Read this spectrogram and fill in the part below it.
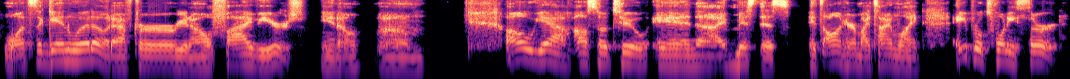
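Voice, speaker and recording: A man casually retelling history research from his notes, halting and informal as he reads out dates. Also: medium pitch, a bit bright, no room sound.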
